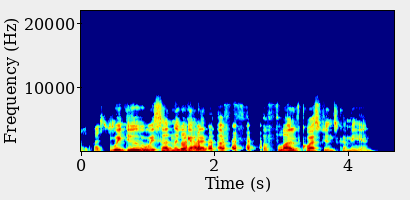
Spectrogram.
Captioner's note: laughing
